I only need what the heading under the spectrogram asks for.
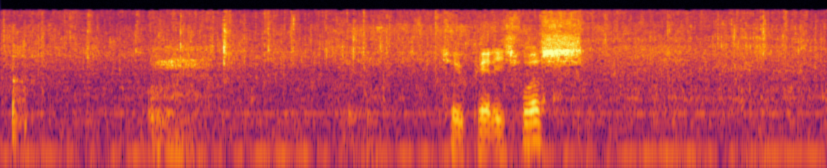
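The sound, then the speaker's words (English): Whitebait patties sizzle on an oiled hot plate in a steady, crackling hiss, with a constant low hum underneath and a voice speaking briefly partway through. “Sizzling away.”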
